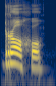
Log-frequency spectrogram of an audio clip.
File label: "rojo", spanish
